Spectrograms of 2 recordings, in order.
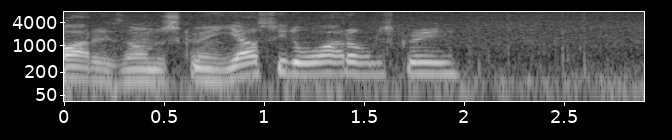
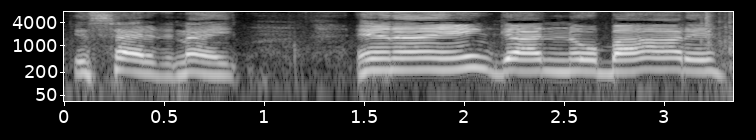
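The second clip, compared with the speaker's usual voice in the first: louder and higher hammed-up wail of loneliness; mock lament; 7 semitones higher, 9 dB louder than usual. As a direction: ham up being all alone.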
